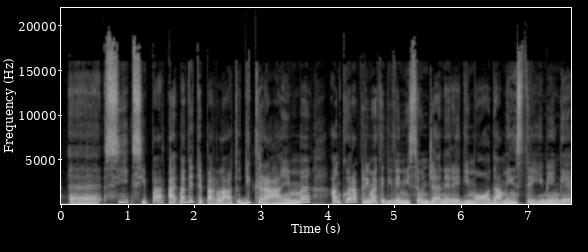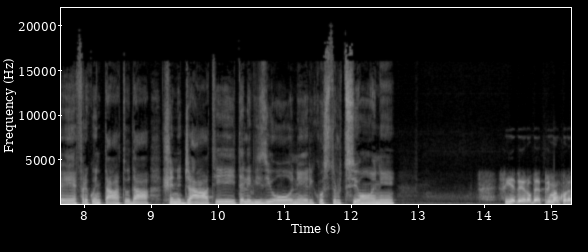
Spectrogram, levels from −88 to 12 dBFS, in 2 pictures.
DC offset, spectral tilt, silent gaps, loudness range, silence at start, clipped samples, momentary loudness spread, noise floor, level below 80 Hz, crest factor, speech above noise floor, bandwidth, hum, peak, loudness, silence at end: under 0.1%; -5.5 dB/octave; none; 3 LU; 0.1 s; under 0.1%; 5 LU; -51 dBFS; -52 dBFS; 16 dB; 33 dB; 19 kHz; none; -2 dBFS; -18 LUFS; 0 s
